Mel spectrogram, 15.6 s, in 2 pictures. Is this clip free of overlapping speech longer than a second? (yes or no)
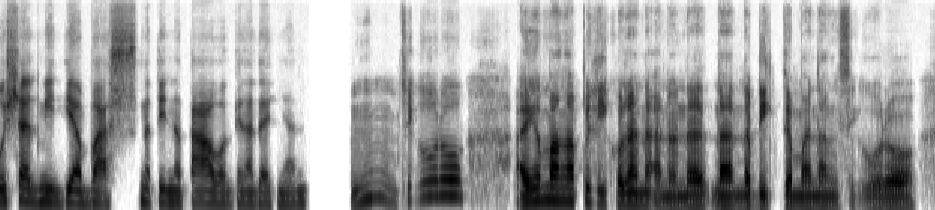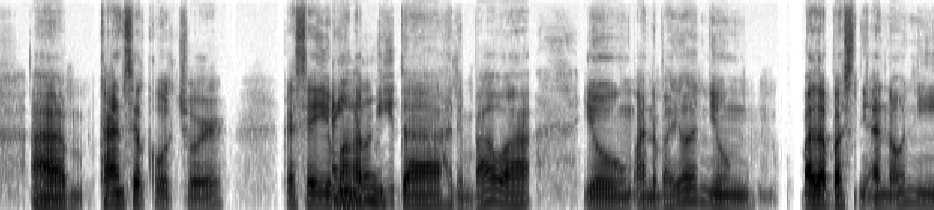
yes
